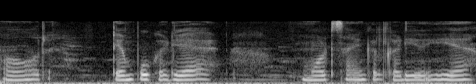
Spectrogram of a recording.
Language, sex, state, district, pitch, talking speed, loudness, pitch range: Rajasthani, female, Rajasthan, Nagaur, 215 Hz, 100 wpm, -17 LUFS, 205-225 Hz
